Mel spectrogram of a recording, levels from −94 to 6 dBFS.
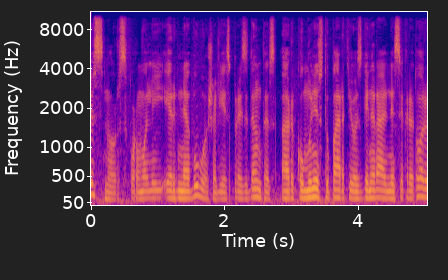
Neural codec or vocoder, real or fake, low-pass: codec, 16 kHz in and 24 kHz out, 2.2 kbps, FireRedTTS-2 codec; fake; 9.9 kHz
